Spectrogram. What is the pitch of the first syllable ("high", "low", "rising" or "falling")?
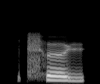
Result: low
